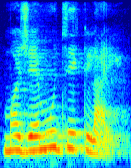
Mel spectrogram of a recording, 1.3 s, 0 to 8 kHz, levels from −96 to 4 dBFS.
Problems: constant background noise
